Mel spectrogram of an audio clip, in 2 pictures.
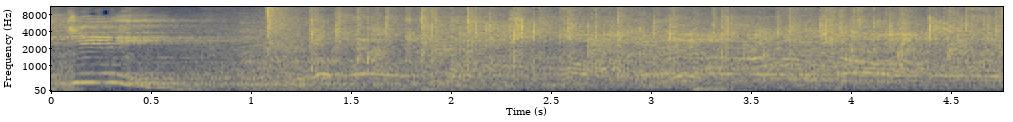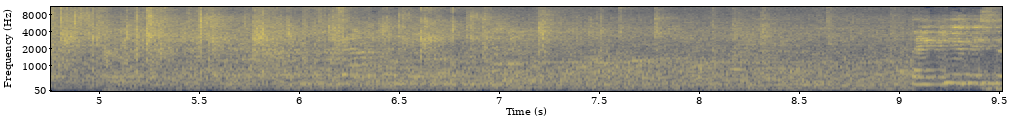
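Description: Feet shuffle and tap on a hard floor as people dance.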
